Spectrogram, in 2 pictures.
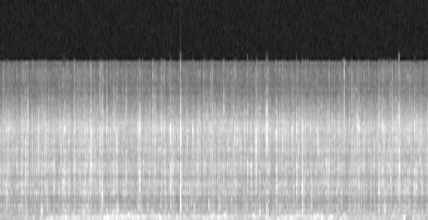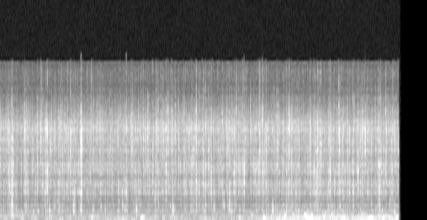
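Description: Underwater sound picked up by a diver's camera during a scuba dive: a steady watery rush with many small sharp clicks and crackles scattered through it.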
